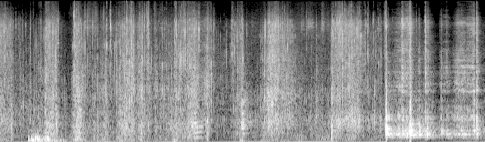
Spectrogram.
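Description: Clear plastic packaging bags crinkling and rustling as wire air-fryer racks are unwrapped from them, with a sharp knock about six seconds in.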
